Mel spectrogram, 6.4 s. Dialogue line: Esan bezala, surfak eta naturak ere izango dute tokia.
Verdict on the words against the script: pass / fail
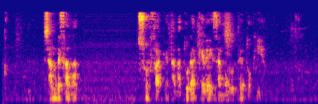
pass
